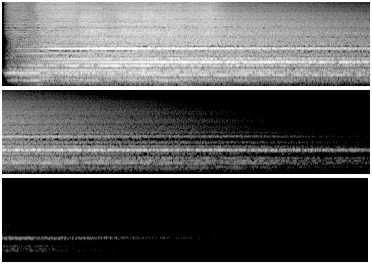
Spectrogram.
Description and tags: A bowed crash cymbal with some processing.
